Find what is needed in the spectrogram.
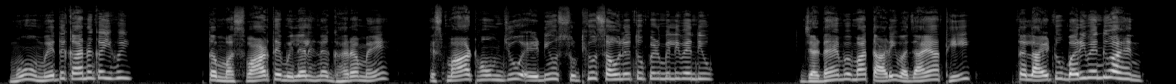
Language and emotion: Sindhi, surprised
